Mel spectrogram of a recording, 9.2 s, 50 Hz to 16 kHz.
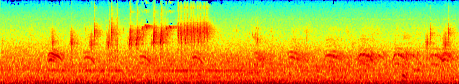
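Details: Oriental reed warbler singing loudly from tall tree branches beside a reed-fringed pond in Ashiya, Japan, on a fine late-May day in 2020: a burst of harsh, grating broadband chatter midway, with repeated arched whistled notes from another bird and a steady low rumble.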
